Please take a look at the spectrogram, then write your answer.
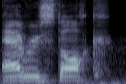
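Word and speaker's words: Aroostook: Bangor and Arustuk. Is that how you pronounce it? Arustuk? Whatever. Bangor and Arustuk ships entire season's harvest of potatoes through Penn Central. And it's gone. Arustuk. Okay. Someone's saying Arustock.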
